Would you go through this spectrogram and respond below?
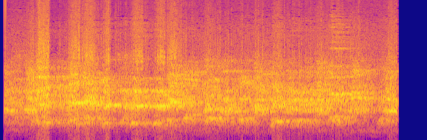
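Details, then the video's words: Several dogs barking at once in a dense, continuous chorus, yips and howl-like notes overlapping, loud and crowded for about six seconds before stopping abruptly. "The Barking Lot"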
